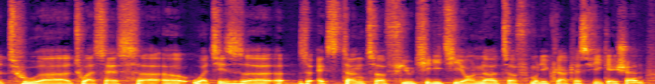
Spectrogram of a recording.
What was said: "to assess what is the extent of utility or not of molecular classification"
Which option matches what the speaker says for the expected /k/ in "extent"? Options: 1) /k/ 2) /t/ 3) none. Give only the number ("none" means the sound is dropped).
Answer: 1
